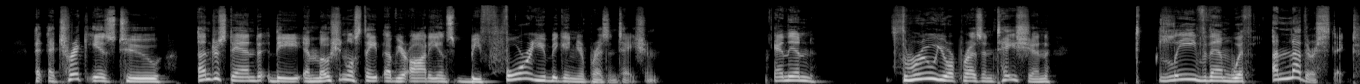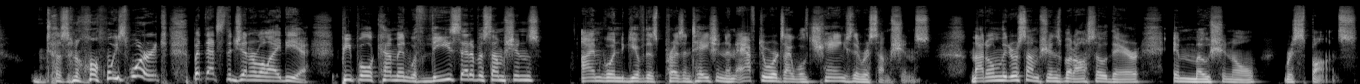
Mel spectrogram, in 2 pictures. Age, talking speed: 30-49, 140 wpm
